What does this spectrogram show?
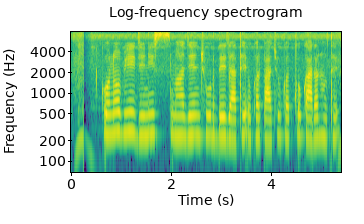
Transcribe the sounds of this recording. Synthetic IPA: koːnõbʱid͡ʒiːniːsmad͡ʒeːnt͡ʃʰuːʈd̪ed͡ʒaːt̪eʔoːkəɾpaːt͡ʃʰukət̪̚kokaːɾənɦoːt̪eː

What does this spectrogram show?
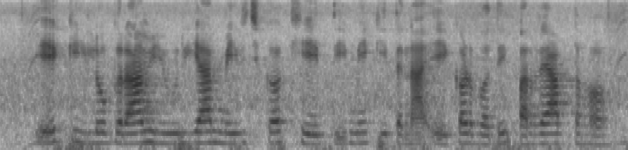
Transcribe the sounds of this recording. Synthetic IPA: eːkːiːloɡɾaːmjuːɾijamɪɾt͡ʃkəkʰeːt̪imẽkɪt̪na̰ʔḛːkəɽbəd̪epəɾjaːp̚t̪ɦɛː

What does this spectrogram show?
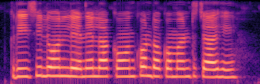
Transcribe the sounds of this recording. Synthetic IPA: kɾiːsiloːnleːnelakɔːnkõːnɖɔːkumẽɳʈt͡ʃaːɦeː

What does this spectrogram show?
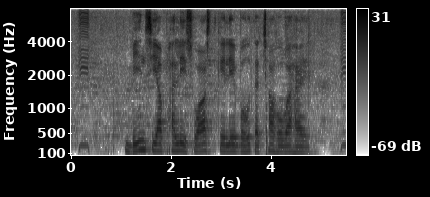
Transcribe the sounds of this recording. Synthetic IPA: biːnsjapʰɐliswaːst̪ʰkeliebɐɦʊt̪ɐtːʃʰaɦowaɦɛː

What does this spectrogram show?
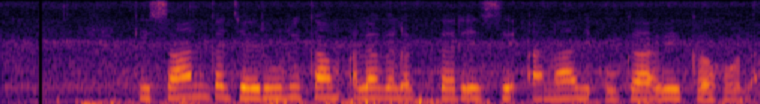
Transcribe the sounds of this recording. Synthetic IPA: kɪsaːnkad͡ʒəɾuːɾikaːmɐ̰ləɡələɡt̪əɾɛseʔɐnaːd͡ʒʊɡaːwekaɦoːlʔa̰ː

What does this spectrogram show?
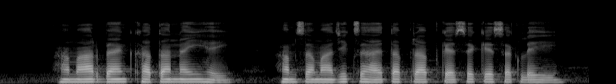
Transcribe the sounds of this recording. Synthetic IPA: həmaɾbɛ̃ŋkʰːat̪anəĩɦɛi | həmsaːmad͡ʒɪksəɦajt̪apɾap̚t̪kɛːsekɛsəkleɦi

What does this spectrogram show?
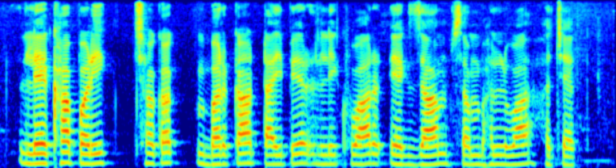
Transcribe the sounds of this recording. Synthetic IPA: leːkʰapəɾik | t͡ʃʰəkək̚bəɾkaʈaːɪpeɾlɪkʰʋaːɾekd͡ʒaːmsəmbʱəlʋahət͡ʃɛːt̪̚

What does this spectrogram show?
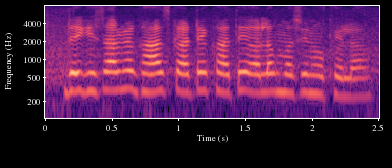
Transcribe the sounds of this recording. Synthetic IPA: d̪eɡɪsaːnmẽɡʱaːskaːʈekʰaːt̪eɐləɡmɐʃiːnɦokʰeːlaː

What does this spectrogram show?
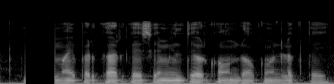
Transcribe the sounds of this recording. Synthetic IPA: ɪ | maːipəɾkaːɾkɛːsemɪlt̪eɔːɾkɔːnɖɔːkumẽɳʈlɐɡt̪aɦɛː

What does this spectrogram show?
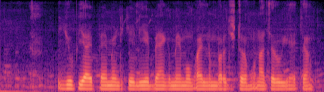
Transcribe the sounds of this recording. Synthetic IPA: juːpiːaːipeːmẽɳʈkeliebɛ̃ːŋkmẽmoːbaːɪlnɐ̃mbəɾːɪd͡ʒɪsʈəɾɦoːnad͡ʒɐɾuːɾiɦɛkjaː

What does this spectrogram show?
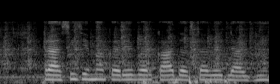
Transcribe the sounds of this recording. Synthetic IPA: ɾasid͡ʒemãkəɾeʋəɾkad̪əst̪aʋed͡ʒlaɡʱie

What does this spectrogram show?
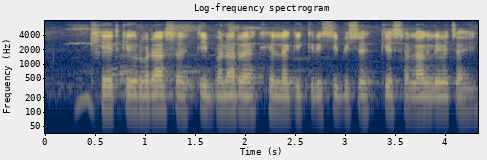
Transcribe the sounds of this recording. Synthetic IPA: kʰeːt̪keʊɾwəɾasəst̪ibənəɾːəɦkʰeləɡikɾɪʃibɪsəkesəlaːɡleːʋet͡ʃaːɦieː

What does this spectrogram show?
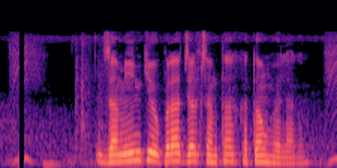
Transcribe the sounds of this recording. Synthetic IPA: zəmiːnkeʊpɾad͡ʒəlt͡ʃʰəmt̪ʰaxʰət̪əmɦoelaːɡə

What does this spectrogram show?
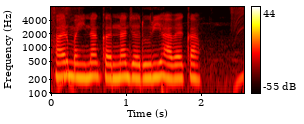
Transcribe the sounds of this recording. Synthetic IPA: həɾməɦiːnakəɾnad͡ʒəɾuːɾiɦaːʋɛkaː

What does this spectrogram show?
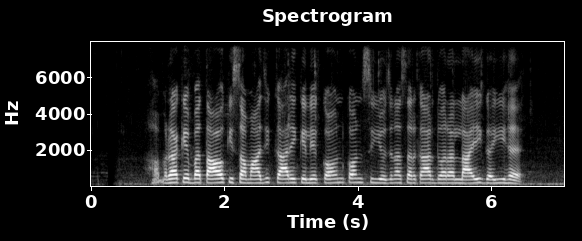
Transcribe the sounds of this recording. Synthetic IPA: həmɾakebət̪aokisaːmad͡ʒɪkːaːɾjəkeliekɔːnkɔːnsijoːd͡ʒnasəɾkaːɾd̪waːɾalaːiɡəiɦɛː

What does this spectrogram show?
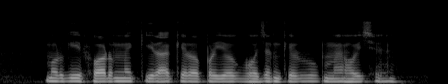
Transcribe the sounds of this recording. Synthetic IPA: muɾɡipʰɔɾmekiɾakeɾɔpɾəjoɡbʱod͡ʒənkeɾupmeɦojt͡ʃʰɛ

